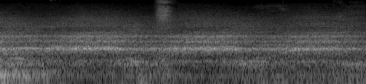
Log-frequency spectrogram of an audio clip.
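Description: crowd, stadium crowd applauding

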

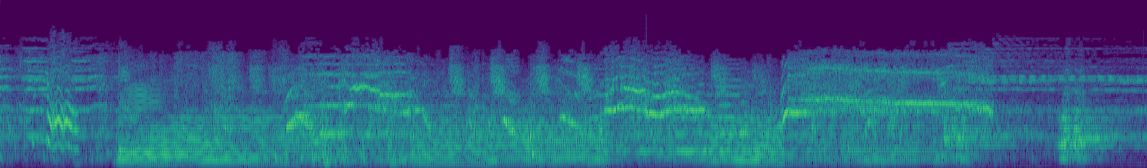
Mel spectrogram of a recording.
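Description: sound effect, scream

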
